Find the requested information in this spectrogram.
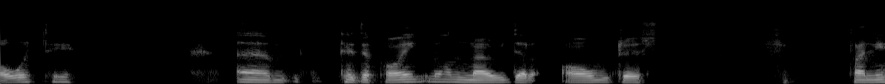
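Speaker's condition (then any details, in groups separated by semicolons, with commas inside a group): Cerebral palsy; unable to walk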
